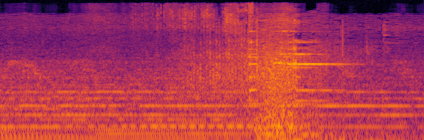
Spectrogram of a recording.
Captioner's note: metallic schwing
